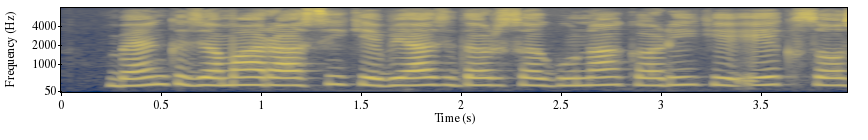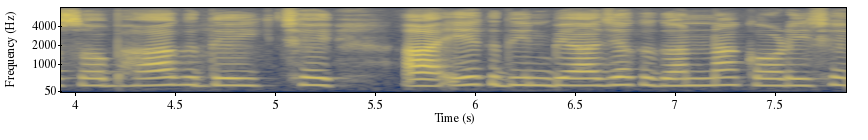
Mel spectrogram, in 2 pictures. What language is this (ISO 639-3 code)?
mai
